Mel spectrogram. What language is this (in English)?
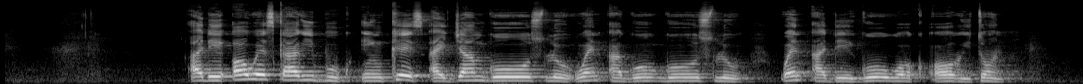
Nigerian Pidgin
